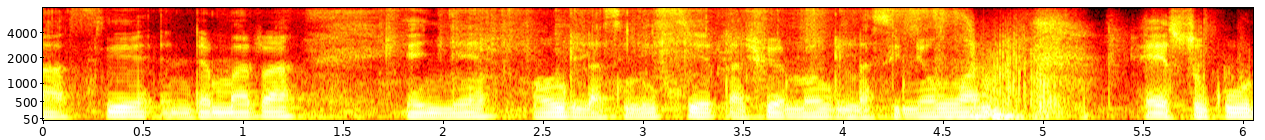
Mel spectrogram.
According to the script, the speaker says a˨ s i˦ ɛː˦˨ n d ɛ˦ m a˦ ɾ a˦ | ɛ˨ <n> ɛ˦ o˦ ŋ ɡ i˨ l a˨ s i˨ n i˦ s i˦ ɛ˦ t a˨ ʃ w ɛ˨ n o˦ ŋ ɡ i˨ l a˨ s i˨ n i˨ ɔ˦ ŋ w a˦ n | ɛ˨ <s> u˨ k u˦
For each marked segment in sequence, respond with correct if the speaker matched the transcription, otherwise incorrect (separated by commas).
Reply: incorrect, correct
